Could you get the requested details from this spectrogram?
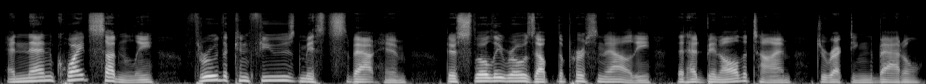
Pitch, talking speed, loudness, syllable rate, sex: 125 Hz, 160 wpm, -19 LUFS, 5.1 syllables/s, male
